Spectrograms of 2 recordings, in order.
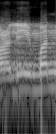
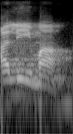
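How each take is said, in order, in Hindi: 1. शब्द न् की ध्वनि पर खत्म होता है। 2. शब्द लंबे आ स्वर पर खत्म होता है। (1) "तनवीन मफ्तू है तो अलीमन है" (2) "अलिफ से बदल देंगे"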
